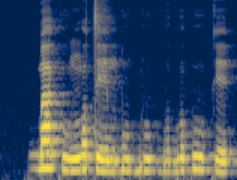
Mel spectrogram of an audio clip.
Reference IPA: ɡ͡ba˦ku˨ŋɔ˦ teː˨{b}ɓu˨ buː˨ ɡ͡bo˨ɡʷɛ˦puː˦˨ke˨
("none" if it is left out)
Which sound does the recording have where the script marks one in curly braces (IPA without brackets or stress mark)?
m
